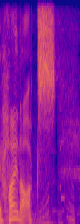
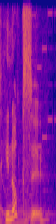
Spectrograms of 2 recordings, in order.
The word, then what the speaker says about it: Hinox: It's the same thing with Hinox, like where people say Hinox, and I'm like, but the Japanese pronunciation is Hinoksu.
